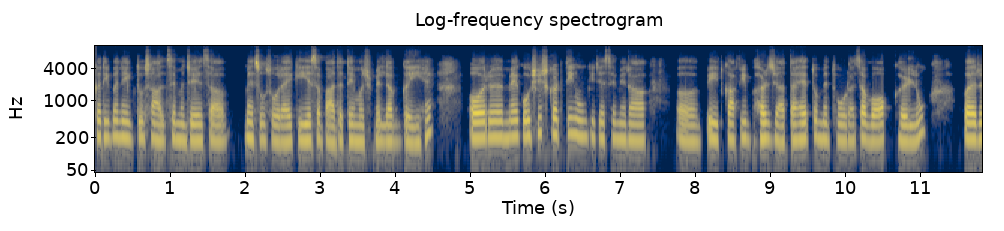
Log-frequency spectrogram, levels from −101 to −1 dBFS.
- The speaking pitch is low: No, medium, 185 Hz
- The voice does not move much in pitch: Yes, narrow, 2.2 semitones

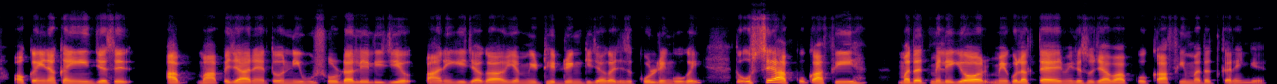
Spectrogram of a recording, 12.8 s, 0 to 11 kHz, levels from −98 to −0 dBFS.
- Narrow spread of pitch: Yes, narrow, 2.2 semitones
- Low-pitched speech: No, medium, 150 Hz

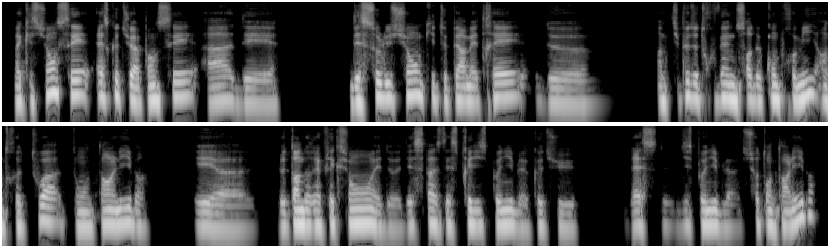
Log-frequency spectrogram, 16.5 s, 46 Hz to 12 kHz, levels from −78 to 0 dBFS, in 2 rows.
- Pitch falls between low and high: No, low, 125 Hz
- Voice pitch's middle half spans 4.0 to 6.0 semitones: No, average, 3.0 semitones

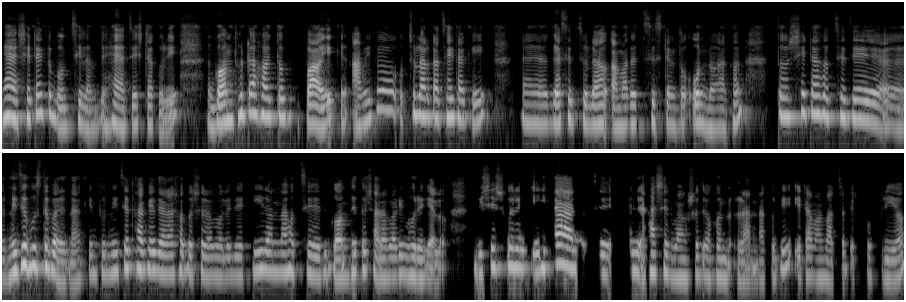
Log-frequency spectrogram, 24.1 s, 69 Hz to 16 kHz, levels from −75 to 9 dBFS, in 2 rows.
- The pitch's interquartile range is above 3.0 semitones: Yes, average, 4.9 semitones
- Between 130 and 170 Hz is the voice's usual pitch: No, high, 190 Hz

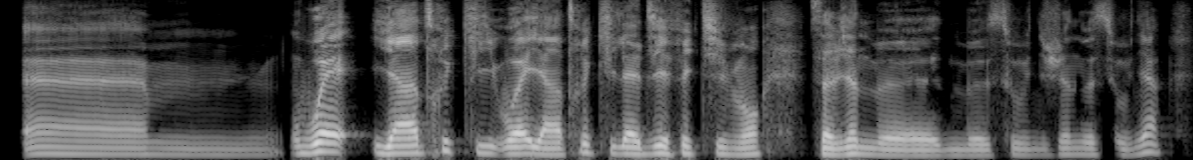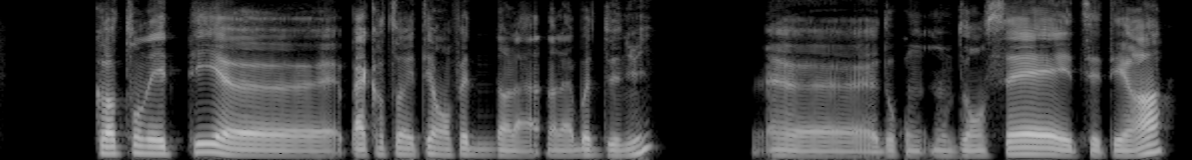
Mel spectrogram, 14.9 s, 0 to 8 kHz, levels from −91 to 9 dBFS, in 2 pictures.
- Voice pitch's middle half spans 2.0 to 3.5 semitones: No, average, 4.2 semitones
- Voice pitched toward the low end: Yes, low, 115 Hz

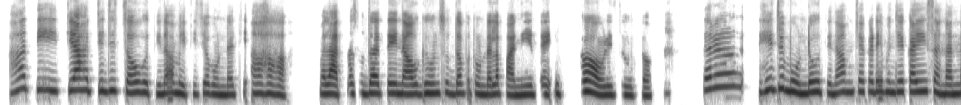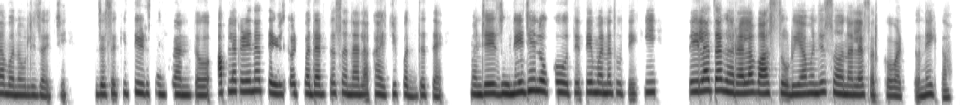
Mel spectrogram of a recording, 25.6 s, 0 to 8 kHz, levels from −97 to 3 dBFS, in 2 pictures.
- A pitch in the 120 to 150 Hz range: No, high, 235 Hz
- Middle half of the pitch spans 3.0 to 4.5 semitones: Yes, average, 3.6 semitones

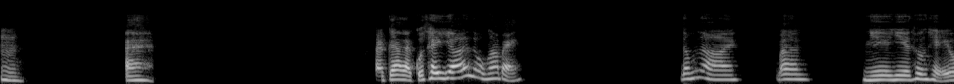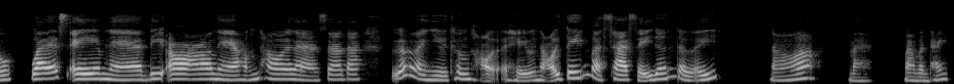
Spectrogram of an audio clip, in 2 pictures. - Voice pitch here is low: No, high, 225 Hz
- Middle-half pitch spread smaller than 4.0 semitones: Yes, average, 3.4 semitones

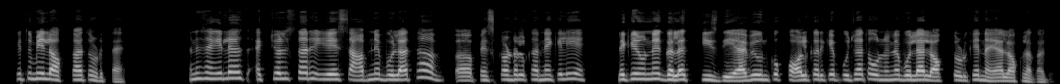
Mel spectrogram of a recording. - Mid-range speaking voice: No, high, 220 Hz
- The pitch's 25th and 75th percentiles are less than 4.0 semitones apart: Yes, average, 3.4 semitones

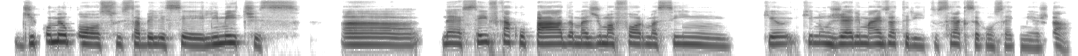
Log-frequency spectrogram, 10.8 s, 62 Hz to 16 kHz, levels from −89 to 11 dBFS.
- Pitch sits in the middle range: No, high, 205 Hz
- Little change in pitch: Yes, narrow, 2.3 semitones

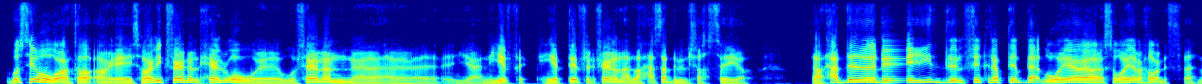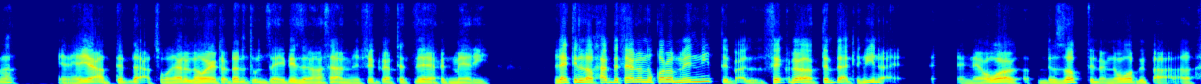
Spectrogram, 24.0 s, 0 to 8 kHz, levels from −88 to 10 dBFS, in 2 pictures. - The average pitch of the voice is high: No, low, 125 Hz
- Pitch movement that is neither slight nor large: No, wide, 7.3 semitones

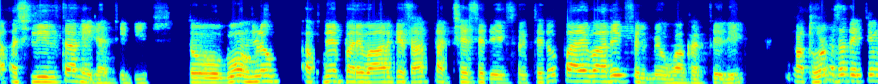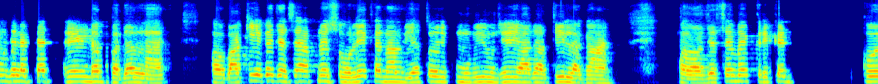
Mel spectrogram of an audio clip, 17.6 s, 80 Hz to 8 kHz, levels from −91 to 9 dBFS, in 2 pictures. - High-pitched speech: No, medium, 170 Hz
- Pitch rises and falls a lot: No, average, 3.3 semitones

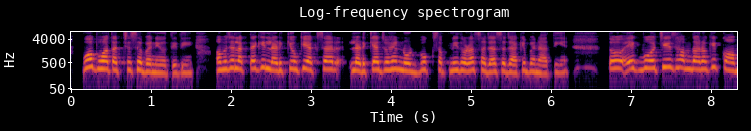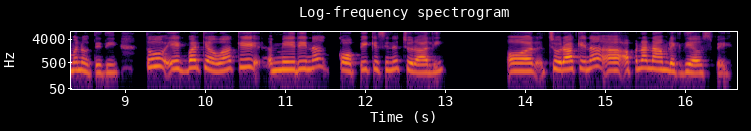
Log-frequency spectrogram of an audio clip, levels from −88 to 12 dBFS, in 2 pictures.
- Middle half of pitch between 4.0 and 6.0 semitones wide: No, average, 3.5 semitones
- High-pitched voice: Yes, very high, 265 Hz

